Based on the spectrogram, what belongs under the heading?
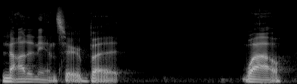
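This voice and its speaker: A man's voice: mid-range voice, lively intonation, takes it slowly, vocal fry. A man co-hosting a podcast in casual, informal banter. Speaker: podcast co-host. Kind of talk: casual chat.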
